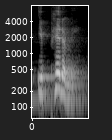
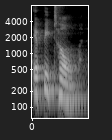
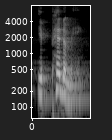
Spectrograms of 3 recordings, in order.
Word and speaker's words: epitome: This word means a perfect example of something, And the perfect pronunciation of that is epitome. It's not epitome. Once again, epitome.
